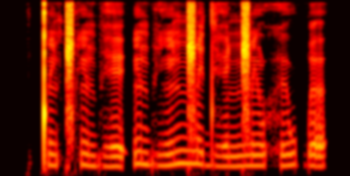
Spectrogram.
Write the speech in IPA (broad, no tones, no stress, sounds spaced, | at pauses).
ǃ ĩ ǁʰ ĩ bʱ e ʔ ĩ bʱ ĩ ŋ͡ǁ i dʱ e ŋ͡ǁ ĩ u̯ h ɨ w ɓ ə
